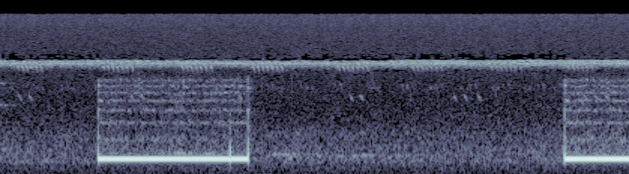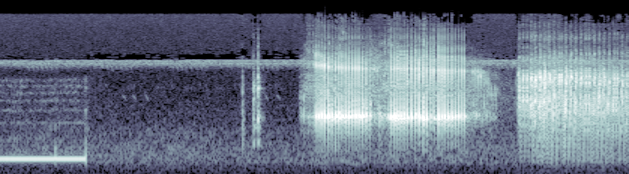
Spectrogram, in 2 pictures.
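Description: Telephone ringback tone from a phone held to the ear while a call is placed: two steady tones of about a second each, three seconds apart, as the line rings. Near the end a click, then a short louder noisy sound.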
